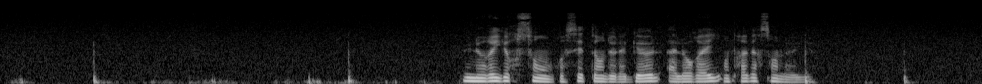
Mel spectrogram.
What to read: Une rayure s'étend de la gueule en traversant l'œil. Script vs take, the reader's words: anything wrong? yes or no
yes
